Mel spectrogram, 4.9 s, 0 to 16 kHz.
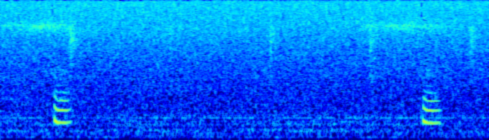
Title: Cat snoring "Alpha Papa nasal whistle" 1 min in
